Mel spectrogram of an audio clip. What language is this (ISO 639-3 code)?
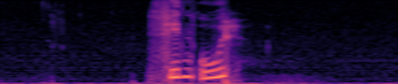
nor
